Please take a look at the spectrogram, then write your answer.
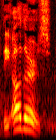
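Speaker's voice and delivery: high-pitched exclamation of alarm; urgent cry. A narrator's reading. Warning of the other fighting machines, urgent cry. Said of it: "he cried".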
